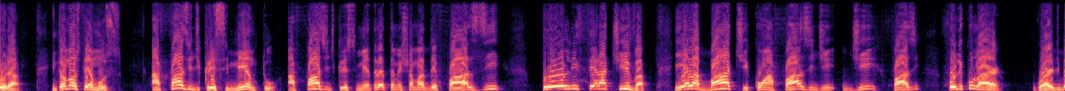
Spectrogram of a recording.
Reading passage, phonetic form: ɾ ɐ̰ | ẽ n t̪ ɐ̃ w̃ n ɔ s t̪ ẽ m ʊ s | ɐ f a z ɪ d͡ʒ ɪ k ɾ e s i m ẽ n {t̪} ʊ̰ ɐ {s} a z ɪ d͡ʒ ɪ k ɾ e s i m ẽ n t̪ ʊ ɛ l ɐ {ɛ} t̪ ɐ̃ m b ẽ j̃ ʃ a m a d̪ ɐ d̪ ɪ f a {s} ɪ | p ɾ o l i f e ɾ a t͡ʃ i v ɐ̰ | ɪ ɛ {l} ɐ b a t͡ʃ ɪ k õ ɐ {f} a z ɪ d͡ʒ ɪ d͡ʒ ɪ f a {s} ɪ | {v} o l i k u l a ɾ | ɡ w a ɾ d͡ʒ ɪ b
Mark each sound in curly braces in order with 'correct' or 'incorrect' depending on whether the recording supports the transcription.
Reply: correct, incorrect: f, correct, incorrect: z, correct, correct, incorrect: z, incorrect: f

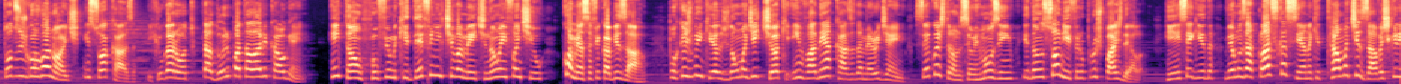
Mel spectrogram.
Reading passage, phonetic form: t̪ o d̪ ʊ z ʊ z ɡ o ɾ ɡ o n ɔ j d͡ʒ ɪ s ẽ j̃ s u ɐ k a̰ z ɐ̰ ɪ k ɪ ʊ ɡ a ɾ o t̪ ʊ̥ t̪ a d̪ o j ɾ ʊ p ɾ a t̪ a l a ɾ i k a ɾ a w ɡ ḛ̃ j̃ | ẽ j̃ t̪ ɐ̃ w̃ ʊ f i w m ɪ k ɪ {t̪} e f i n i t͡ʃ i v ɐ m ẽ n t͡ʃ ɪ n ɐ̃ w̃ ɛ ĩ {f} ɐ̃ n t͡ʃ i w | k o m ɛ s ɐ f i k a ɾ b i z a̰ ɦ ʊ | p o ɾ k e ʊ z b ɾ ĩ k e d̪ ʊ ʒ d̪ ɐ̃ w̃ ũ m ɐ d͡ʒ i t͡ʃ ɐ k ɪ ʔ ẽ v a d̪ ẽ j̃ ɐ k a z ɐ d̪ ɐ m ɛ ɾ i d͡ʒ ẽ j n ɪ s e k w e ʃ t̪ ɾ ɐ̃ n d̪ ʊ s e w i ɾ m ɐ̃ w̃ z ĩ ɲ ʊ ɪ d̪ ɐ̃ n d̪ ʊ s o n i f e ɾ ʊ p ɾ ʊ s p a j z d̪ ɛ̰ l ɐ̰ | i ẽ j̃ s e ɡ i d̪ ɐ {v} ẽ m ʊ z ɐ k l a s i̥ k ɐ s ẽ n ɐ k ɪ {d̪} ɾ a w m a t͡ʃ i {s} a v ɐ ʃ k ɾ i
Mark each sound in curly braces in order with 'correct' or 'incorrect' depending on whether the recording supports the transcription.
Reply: incorrect: d̪, correct, correct, incorrect: t̪, incorrect: z

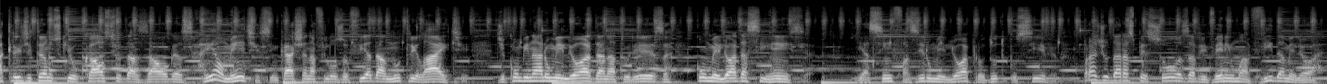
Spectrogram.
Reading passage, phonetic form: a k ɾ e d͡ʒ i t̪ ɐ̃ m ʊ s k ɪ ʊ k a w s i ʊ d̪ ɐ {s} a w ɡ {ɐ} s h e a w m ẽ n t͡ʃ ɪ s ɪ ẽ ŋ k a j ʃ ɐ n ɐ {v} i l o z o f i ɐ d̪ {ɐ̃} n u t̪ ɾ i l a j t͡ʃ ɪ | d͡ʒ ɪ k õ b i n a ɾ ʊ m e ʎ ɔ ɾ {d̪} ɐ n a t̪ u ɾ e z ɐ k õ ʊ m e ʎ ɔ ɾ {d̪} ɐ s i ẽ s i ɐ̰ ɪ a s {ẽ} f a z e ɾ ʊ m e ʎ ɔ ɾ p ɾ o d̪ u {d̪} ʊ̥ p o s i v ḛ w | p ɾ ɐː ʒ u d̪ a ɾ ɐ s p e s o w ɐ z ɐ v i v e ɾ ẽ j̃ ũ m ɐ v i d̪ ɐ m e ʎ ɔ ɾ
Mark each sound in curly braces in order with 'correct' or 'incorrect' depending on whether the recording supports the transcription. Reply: incorrect: z, correct, incorrect: f, incorrect: ɐ, correct, correct, incorrect: ĩ, incorrect: t̪

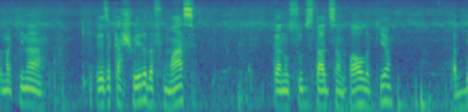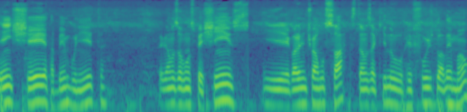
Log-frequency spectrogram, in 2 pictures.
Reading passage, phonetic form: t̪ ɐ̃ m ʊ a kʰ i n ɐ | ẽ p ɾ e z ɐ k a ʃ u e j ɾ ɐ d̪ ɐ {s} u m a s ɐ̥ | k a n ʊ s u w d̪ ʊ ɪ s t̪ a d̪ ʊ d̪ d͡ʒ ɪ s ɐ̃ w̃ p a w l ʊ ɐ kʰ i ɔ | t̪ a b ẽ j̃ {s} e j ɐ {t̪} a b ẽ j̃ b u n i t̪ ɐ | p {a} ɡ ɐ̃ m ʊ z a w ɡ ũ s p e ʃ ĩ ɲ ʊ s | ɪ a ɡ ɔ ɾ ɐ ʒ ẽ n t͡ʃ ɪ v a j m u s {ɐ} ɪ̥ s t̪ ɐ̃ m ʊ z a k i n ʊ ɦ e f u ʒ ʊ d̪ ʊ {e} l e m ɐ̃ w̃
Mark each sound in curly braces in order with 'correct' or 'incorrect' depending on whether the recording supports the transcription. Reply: incorrect: f, incorrect: ʃ, correct, incorrect: e, incorrect: a, incorrect: a

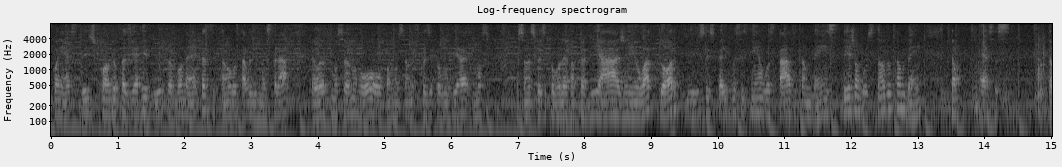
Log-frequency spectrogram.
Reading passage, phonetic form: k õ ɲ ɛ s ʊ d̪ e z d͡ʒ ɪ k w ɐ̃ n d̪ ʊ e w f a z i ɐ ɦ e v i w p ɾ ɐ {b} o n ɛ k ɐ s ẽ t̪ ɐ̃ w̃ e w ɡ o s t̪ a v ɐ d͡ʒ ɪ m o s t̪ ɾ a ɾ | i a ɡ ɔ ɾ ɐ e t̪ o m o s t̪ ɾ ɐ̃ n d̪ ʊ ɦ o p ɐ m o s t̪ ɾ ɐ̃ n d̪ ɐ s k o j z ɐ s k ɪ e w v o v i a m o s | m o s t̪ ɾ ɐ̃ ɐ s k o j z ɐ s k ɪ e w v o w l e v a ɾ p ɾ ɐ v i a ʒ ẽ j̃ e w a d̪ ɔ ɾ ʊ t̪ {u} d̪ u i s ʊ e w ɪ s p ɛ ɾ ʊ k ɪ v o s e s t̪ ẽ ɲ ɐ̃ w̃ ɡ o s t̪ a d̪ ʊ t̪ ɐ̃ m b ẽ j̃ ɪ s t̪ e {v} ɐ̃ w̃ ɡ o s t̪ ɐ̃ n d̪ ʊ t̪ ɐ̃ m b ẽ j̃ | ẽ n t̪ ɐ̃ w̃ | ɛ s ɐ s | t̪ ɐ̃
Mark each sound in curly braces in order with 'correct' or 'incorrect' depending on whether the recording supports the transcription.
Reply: correct, correct, incorrect: ʒ

